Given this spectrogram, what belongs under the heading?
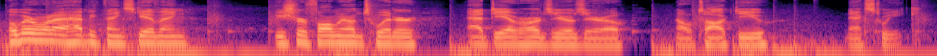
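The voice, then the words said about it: Hoarse voice. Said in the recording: “my voice went a little hoarse throughout this ... Recorded two episodes same day”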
